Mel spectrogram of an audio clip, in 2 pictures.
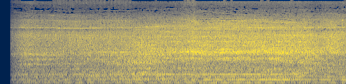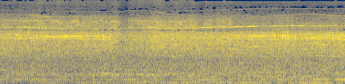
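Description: Steady din of machinery and power tools in a stainless-steel gate fabrication workshop, with a thin high whine and a low hum running through it.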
